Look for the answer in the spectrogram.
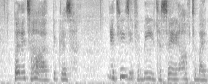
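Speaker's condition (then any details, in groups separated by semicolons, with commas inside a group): Motor neuron disease; wheelchair user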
